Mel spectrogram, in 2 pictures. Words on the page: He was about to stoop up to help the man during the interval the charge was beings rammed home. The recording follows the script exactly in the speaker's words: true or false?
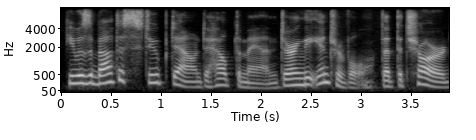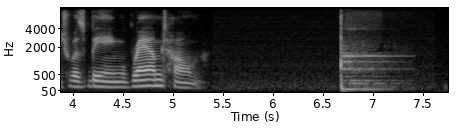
false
